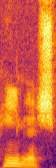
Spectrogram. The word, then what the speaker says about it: Hamish: His name is pronounced Hamish, correct? Yes. Hamish.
